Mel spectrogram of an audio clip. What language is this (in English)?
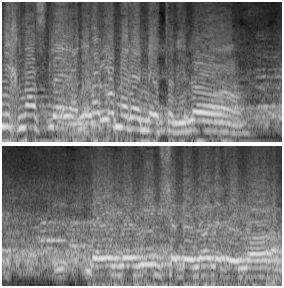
Hebrew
